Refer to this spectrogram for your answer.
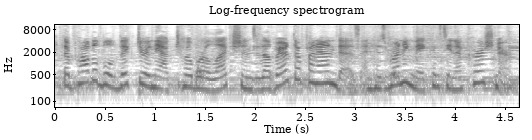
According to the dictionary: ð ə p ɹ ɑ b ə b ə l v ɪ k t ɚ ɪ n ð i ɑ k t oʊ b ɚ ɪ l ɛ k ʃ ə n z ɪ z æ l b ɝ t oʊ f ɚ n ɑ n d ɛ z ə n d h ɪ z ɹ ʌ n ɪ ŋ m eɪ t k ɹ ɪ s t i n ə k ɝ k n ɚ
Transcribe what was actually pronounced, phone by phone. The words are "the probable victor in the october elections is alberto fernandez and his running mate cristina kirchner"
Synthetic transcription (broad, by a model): ð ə p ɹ ɑ b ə b l v ɪ k t ɚ ɪ n ð i ɑ k t oʊ b ɚ ɪ l ɛ k ʃ ə n z ɪ z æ l b ɝ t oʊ f ɚ n ɑ n d ɛ z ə n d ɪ z ɹ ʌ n ɪ ŋ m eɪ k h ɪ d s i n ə k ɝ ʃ n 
